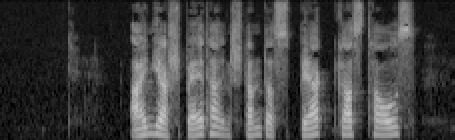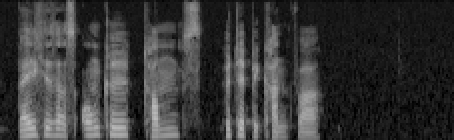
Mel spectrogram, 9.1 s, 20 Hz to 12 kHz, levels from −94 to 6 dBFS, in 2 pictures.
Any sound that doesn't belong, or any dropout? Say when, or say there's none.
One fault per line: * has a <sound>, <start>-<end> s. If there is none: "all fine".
all fine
